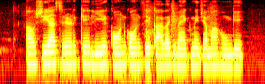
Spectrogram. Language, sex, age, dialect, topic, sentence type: Hindi, male, 60-100, Kanauji Braj Bhasha, banking, question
